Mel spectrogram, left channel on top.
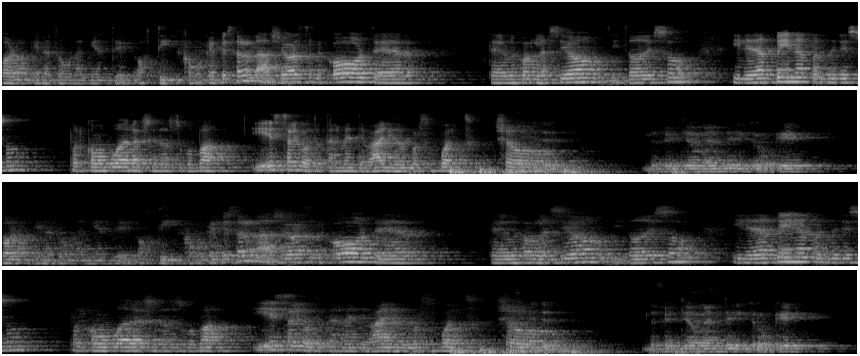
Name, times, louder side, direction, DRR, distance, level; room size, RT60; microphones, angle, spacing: voice 1, 0.0-4.1 4.9-6.9 7.3-8.8 9.2-10.7 11.0-14.3, left 2 dB, 80° left, 3 dB, 0.4 m, -29 dB
voice 2, 13.7-14.1 15.0-16.4, equal, 40° right, -2 dB, 0.7 m, -31 dB
3.4 x 3.3 x 2.5 m, 1.2 s
head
